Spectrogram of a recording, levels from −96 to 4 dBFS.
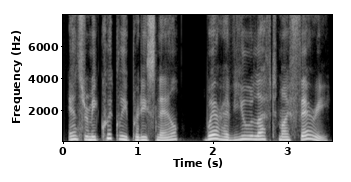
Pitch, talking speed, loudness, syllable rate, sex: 190 Hz, 185 wpm, -17 LUFS, 5.1 syllables/s, male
